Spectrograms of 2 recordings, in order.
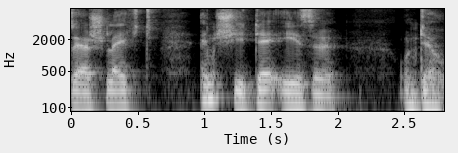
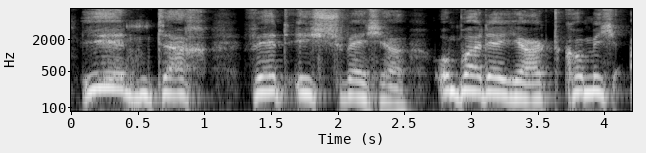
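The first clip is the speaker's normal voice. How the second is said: higher, plaintive dog voice; whining old dog; 7 semitones higher than usual. Acted. Old dog tells the donkey his troubles, whining. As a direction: pour out the woes of a tired old dog. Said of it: "jammerte der Hund atemlos".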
